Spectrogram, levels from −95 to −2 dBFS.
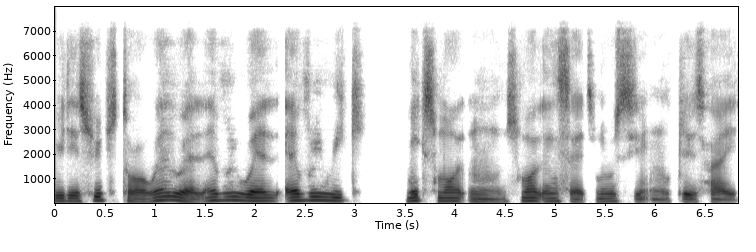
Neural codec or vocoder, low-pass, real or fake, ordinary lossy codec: autoencoder, 48 kHz, 32 numbers a frame, DAC-VAE, trained on Japanese speech; 7.2 kHz; fake; none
